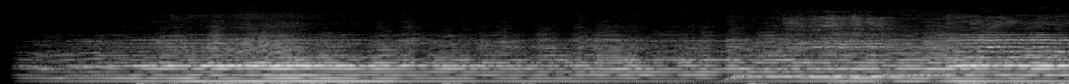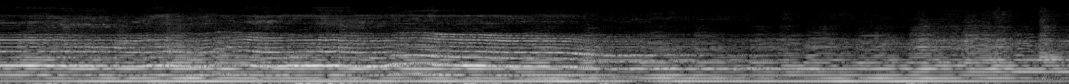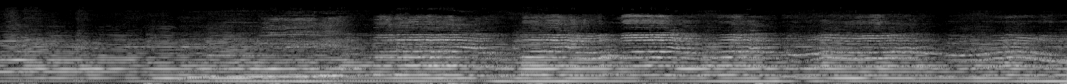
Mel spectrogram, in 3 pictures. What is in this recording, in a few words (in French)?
voix gai; SAMHAIN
